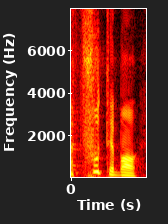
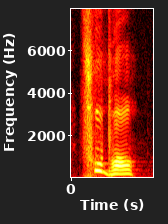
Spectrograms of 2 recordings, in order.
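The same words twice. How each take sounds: First: Said in the usual way. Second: "futebol" squeezed into two syllables, FU-BOL; "futebol" as a clipped "fubol"; American-style pronunciation. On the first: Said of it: "aprendi com a minha netinha antes de ontem que não é futebol". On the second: Shown as a demonstration. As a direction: say "futebol" without the middle "te", like English football. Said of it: "que não é futebol, é futebol".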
